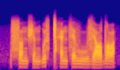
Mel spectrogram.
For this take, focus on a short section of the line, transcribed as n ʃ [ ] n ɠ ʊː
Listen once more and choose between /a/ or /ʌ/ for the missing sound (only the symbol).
ʌ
